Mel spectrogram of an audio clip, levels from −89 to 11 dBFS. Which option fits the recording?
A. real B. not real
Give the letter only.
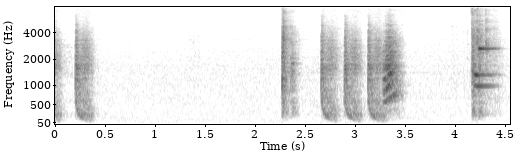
A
